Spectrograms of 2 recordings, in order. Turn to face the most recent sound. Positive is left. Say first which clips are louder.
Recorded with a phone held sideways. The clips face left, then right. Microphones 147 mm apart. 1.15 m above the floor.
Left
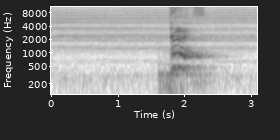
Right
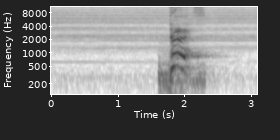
# right 10 dB
turn(degrees=-65)  # may be behind; listen again after turning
